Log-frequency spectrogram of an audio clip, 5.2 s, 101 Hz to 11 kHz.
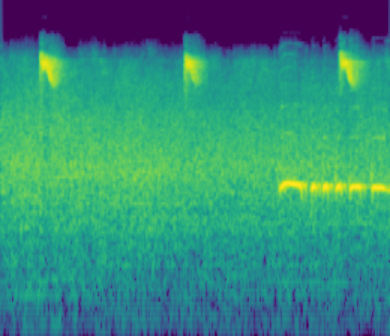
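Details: Merbok, or zebra dove, a kept bird given multivitamins, 2020: a quick stuttering series of steady-pitched coo notes closes the recording, following repeated high, sharp falling chirps from nearby birds.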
